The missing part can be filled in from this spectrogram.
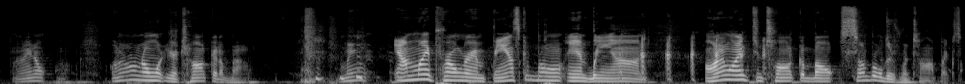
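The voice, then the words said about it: Coach K impression. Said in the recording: “Coach K impersonation”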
